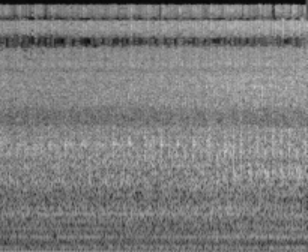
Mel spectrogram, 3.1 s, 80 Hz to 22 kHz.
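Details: 2003 Ram 5.9 Cummins diesel, first startup after an injector swap with the lines cracked and bled while cranking: steady, even diesel clatter at idle with no stumble or miss, so it is idling cleanly.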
